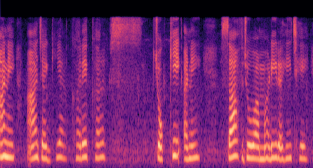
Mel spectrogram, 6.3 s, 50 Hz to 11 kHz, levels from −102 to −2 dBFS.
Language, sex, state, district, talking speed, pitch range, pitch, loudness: Gujarati, female, Gujarat, Valsad, 105 wpm, 225-260 Hz, 245 Hz, -20 LUFS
